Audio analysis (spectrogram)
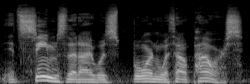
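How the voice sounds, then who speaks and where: An actor playing an earnest, modest young male rebel soldier in an anime game, speaking in a measured way. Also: medium pitch, close to an everyday voice. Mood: somber, resolved. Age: young adult. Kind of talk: anime game cutscene dialogue. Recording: studio voice over game music.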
